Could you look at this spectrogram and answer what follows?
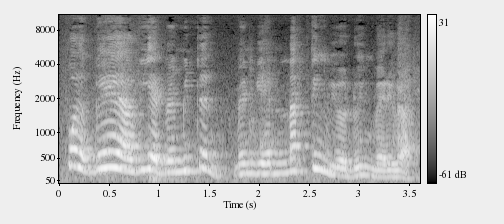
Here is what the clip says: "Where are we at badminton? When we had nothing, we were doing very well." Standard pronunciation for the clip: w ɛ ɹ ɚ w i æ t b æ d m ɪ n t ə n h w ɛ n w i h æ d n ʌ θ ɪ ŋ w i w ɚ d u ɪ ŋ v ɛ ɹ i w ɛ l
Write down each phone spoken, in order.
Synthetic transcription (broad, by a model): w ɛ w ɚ w i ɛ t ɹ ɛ m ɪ t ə n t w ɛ n w i h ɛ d n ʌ t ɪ ŋ w i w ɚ d u ɪ ŋ v ɛ ɹ i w ɛ l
